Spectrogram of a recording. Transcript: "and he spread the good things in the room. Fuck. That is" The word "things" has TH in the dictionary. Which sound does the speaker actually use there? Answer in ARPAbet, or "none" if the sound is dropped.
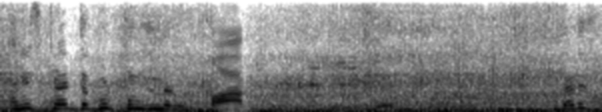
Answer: F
